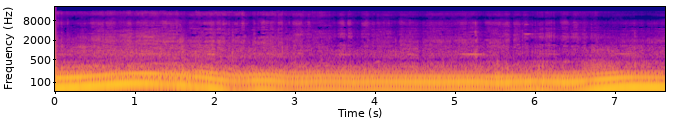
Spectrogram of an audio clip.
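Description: Lifted Jeep Cherokee's engine revving while crawling off-road: the pitch rises about half a second in and falls back by about two seconds, runs lower and steady, then revs up again near the end.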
